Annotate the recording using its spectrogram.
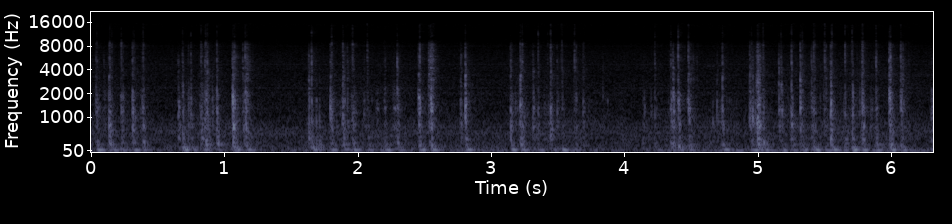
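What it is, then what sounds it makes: Plastic membrane keyboard being typed on. Fingertips of both hands type rapidly on an RGB-backlit plastic Razer Ornata Chroma membrane gaming keyboard with a hollow casing. Quick bursts of crisp, clicky key taps with a low hollow thud underneath come in clusters separated by brief pauses, each tap dying away almost instantly.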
